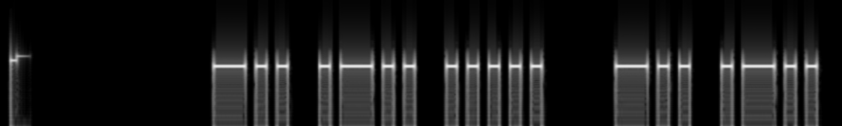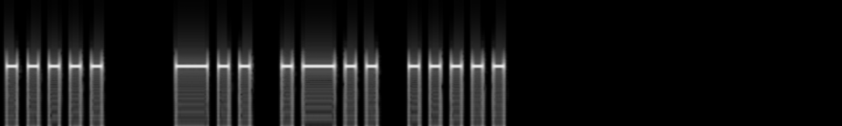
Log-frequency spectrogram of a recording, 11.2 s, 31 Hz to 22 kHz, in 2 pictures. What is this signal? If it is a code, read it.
Morse code, heard as a keyed tone, about 17 wpm, 700 Hz. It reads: DL5 DL5 DL5
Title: Callsign Prefixes for Top 25 DXCC - Repeated 3x - 17wpm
